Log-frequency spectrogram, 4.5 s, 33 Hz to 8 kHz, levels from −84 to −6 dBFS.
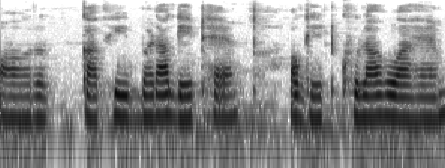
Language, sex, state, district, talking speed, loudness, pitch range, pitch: Hindi, female, Uttar Pradesh, Muzaffarnagar, 120 wpm, -18 LUFS, 170-175 Hz, 170 Hz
